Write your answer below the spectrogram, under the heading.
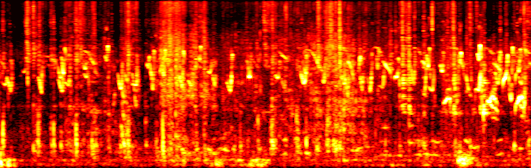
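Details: Brood of francolin chicks, known locally as teetar, keeping up a dense chorus of high, short, piping cheeps that overlap continuously, with light tapping and rustling underneath.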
